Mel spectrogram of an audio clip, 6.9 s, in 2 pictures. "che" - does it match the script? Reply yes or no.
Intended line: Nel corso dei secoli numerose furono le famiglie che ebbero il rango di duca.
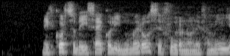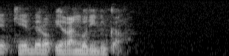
yes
